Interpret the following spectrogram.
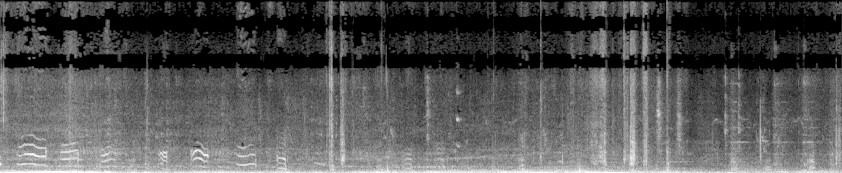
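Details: Home birth of nine puppies by a female pointer dog: a cluster of wavy, high-pitched squeaks in the first few seconds, then quieter, broken whimpers amid handling noises and a constant low rumble.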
